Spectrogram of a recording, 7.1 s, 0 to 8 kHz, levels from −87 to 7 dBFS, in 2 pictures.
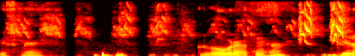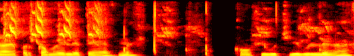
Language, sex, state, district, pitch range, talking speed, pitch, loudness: Hindi, male, Uttar Pradesh, Muzaffarnagar, 115-150 Hz, 120 wpm, 120 Hz, -17 LUFS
